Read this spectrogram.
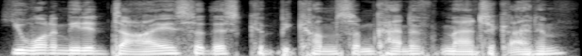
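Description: A man voicing a fierce, grieving teenage girl witch in a storybook reading, with a high strained voice. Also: steady tone, fast talker, no echo, studio quality, lightly acted. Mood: furious. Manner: high strained voice, shouting to whispering.

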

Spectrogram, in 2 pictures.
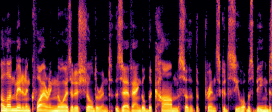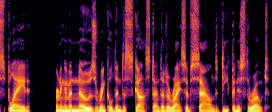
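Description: A man with a deep-pitched voice narrates a work of fiction. He reads scripted prose as an audiobook narrator, in a dry space with no echo. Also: fairly even intonation, normal speed.

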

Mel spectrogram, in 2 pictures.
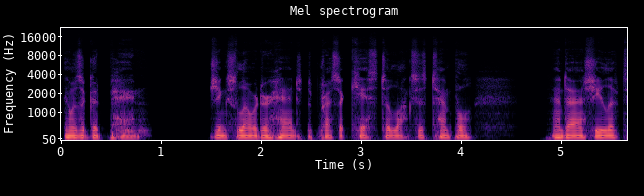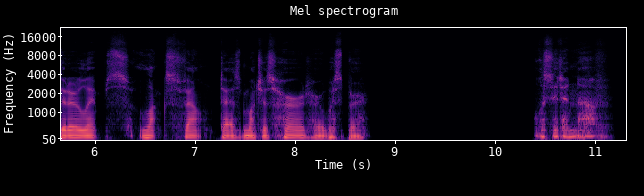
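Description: A man's voice: sits low, steady tone, moderate pace, no room sound, clean studio sound. A man reading a scripted story as an audiobook narrator.

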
